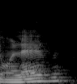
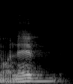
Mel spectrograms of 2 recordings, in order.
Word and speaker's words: enlève: Au début, pour je, tu, il, le E ne se dit pas à la fin. Donc on termine sur le son VE. J'enlève, tu enlèves, elle enlève.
